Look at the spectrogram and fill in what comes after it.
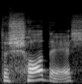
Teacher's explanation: বফলা শুরুতে থাকলে উচ্চারণ হবে না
